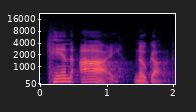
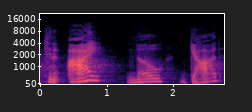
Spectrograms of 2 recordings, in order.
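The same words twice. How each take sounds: First: Said in the usual way. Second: Slow, with the weight on "I"; stress on I. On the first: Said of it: "Underline, maybe emphasize the word I". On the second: Shown as a demonstration. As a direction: lean on the word "I" in "Can I know God". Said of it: "maybe emphasize the word I".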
